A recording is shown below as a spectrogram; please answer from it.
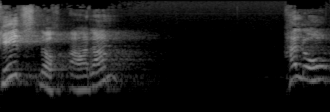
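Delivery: high, loud, exasperated angry yell.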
